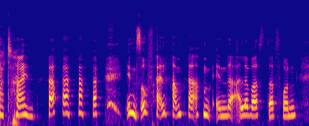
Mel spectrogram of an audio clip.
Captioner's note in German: gelächter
